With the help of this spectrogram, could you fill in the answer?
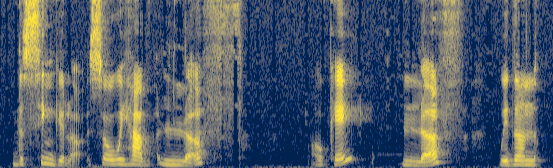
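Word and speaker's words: l'œuf: let's look at the singular so we have love okay love with an o next to the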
